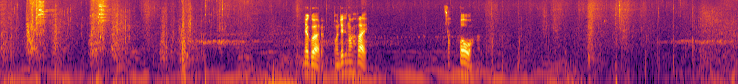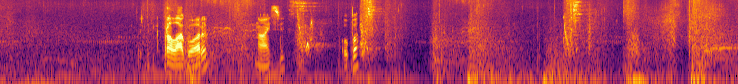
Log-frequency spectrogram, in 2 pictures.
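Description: A whip lashes and whooshes through the air.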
